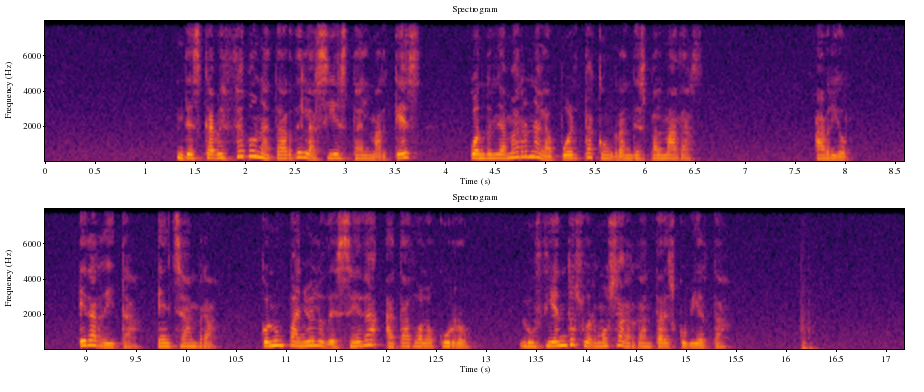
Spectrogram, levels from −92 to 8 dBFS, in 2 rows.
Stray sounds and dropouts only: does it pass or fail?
fail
